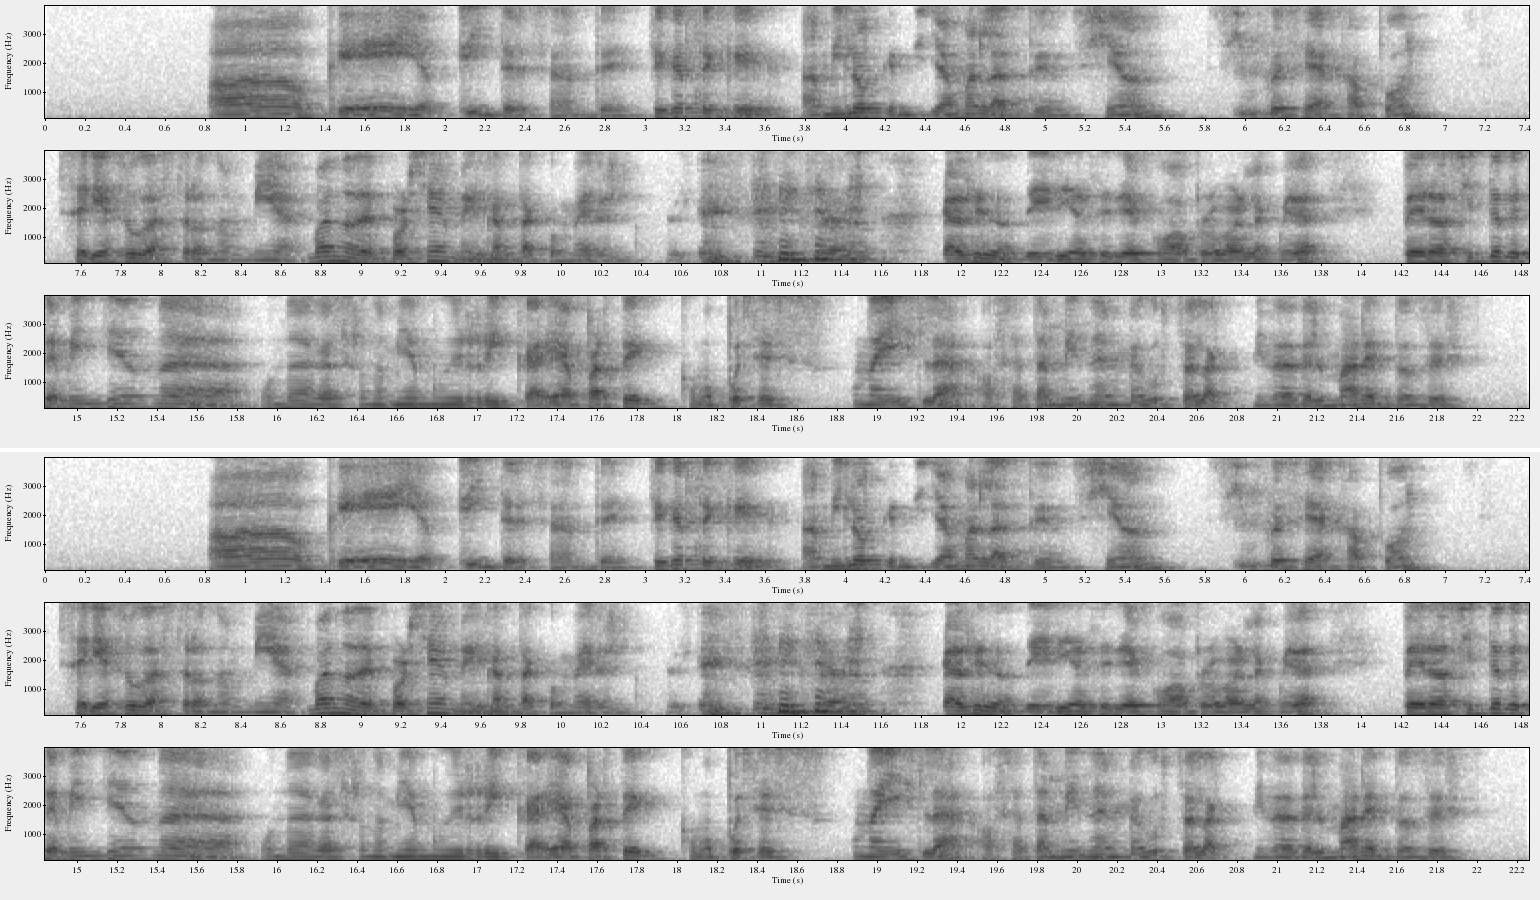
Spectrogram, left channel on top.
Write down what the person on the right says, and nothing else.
Ah, ok, ok, interesante. Fíjate
que a mí lo que me llama la atención, si
fuese a Japón, sería su gastronomía. Bueno, de por sí
me encanta comer, entonces
<laughs>
casi donde iría sería como a probar la comida, pero siento que también tiene una, una gastronomía muy rica y aparte como pues es una isla, o sea, también
a mí me gusta la comida del mar, entonces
